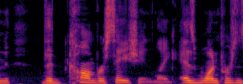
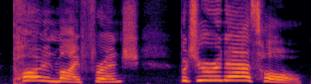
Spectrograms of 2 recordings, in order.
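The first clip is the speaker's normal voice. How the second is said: slow, raised and louder, every word punctuated; punctuated insult; 8 semitones higher, 7 dB louder, slower than usual. Retold or imitated. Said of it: "It's very punctuated".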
